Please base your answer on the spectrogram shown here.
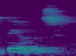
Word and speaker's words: abuse: So this word has been written in bold, and in this case we'll stress the second part of abuse, that is abuse.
